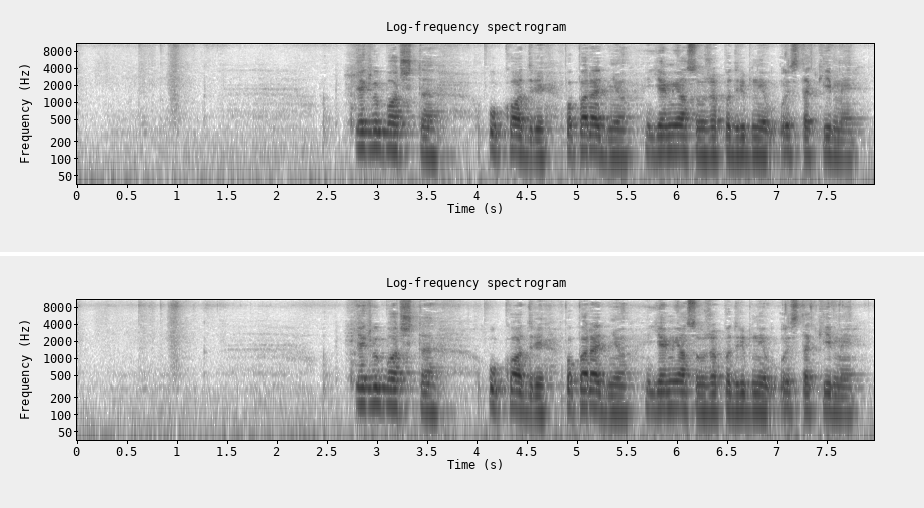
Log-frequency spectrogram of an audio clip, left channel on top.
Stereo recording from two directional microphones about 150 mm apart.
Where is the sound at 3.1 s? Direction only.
45° right (ahead or behind).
